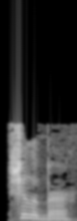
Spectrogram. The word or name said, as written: shillaber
